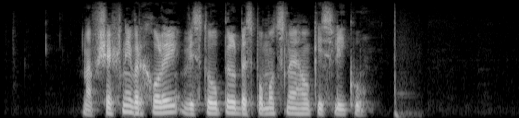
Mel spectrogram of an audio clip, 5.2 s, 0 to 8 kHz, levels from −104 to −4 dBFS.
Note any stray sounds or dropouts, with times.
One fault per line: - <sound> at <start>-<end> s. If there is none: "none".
- thud at 3.9-4.2 s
